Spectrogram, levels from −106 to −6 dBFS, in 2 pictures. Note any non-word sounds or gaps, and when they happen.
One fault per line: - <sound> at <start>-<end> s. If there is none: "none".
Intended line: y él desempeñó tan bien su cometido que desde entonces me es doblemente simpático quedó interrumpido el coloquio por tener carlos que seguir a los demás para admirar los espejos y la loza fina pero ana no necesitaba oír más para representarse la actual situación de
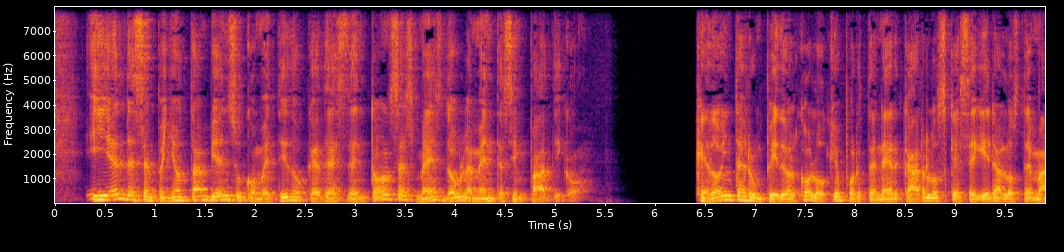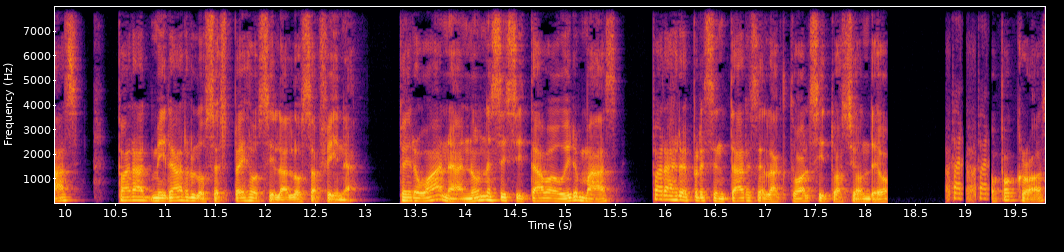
- laugh at 18.8-19.3 s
